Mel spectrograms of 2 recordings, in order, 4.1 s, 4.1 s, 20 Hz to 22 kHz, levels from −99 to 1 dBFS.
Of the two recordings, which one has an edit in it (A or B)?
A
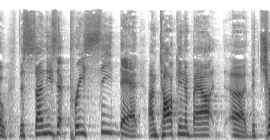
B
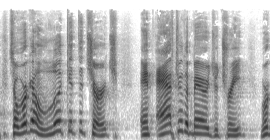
A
